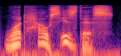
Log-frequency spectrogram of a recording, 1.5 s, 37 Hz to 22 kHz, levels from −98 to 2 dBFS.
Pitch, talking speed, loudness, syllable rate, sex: 125 Hz, 160 wpm, -17 LUFS, 3.7 syllables/s, male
